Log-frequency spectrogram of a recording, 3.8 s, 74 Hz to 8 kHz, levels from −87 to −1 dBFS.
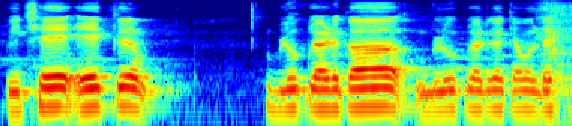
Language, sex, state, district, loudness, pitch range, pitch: Hindi, male, Chandigarh, Chandigarh, -15 LUFS, 140-155 Hz, 150 Hz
